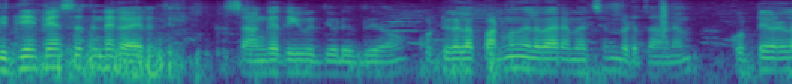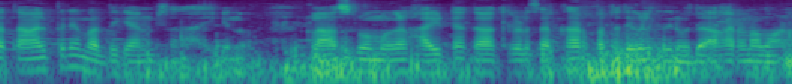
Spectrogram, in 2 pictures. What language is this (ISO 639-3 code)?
mal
